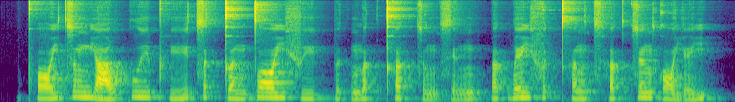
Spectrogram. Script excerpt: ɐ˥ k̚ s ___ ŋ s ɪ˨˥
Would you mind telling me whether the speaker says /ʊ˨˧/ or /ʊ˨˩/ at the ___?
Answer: ʊ˨˩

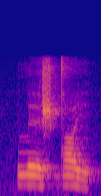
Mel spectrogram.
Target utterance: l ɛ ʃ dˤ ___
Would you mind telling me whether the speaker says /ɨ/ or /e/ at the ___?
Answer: e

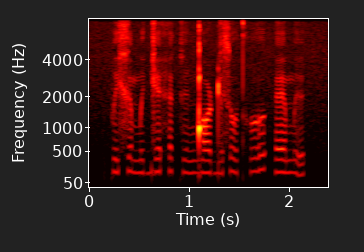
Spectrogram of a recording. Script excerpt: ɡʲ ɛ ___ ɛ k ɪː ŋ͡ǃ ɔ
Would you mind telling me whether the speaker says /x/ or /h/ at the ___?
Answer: h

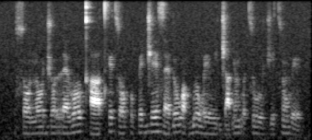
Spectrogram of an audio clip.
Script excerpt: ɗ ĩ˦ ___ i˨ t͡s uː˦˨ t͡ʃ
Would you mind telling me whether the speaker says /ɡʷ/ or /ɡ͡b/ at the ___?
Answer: ɡʷ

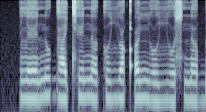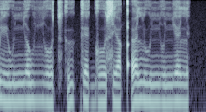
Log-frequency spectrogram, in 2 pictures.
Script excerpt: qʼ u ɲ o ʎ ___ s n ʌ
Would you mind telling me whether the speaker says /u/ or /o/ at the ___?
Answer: o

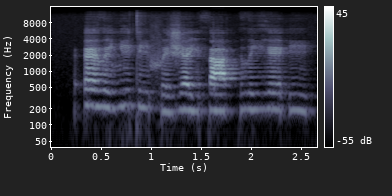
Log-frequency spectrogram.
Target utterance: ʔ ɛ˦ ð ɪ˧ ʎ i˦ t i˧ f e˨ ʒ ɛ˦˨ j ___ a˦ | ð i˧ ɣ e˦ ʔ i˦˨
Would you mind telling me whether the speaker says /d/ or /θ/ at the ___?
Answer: θ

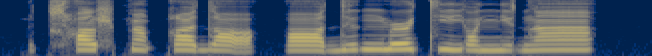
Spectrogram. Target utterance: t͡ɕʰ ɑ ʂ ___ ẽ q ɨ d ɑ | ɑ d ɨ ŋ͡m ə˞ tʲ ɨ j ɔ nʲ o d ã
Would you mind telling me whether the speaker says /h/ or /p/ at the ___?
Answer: p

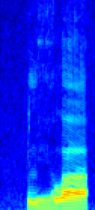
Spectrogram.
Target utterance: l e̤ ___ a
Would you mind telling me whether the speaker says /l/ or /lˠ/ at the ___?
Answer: lˠ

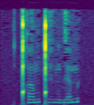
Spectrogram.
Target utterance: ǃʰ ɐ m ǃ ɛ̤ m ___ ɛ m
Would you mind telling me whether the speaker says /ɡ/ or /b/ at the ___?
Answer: ɡ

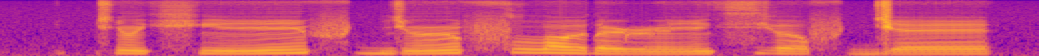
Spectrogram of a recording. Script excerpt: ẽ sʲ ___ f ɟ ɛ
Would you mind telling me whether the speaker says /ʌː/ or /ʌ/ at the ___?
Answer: ʌː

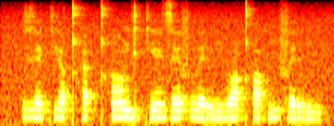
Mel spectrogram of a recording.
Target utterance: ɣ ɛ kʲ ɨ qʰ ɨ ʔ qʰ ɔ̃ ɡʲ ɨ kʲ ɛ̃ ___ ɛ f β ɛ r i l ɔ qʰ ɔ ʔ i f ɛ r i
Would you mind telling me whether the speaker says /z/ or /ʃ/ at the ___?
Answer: z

